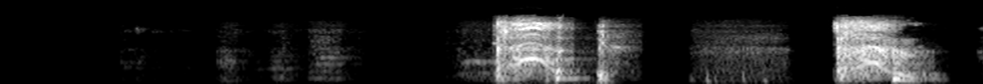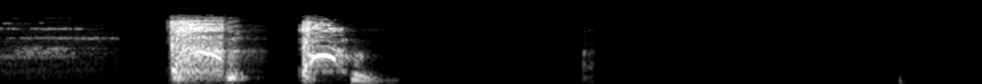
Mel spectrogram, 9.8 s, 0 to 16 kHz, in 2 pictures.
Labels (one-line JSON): {"expert_labels": [{"quality": "ok", "cough_type": "dry", "dyspnea": true, "wheezing": false, "stridor": false, "choking": false, "congestion": false, "nothing": false, "diagnosis": "COVID-19", "severity": "mild"}], "age": 42, "gender": "male", "respiratory_condition": true, "fever_muscle_pain": false, "status": "COVID-19"}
